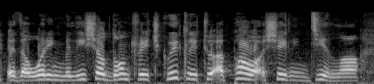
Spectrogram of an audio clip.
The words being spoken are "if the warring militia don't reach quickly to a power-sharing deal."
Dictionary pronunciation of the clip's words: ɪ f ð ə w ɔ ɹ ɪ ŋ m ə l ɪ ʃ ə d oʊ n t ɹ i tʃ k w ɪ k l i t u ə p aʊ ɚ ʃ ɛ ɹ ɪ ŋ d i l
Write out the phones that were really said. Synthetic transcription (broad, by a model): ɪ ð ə w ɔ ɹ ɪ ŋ m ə l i ʃ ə d oʊ n t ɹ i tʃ k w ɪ k l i t u ə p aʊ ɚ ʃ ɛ l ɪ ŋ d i l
